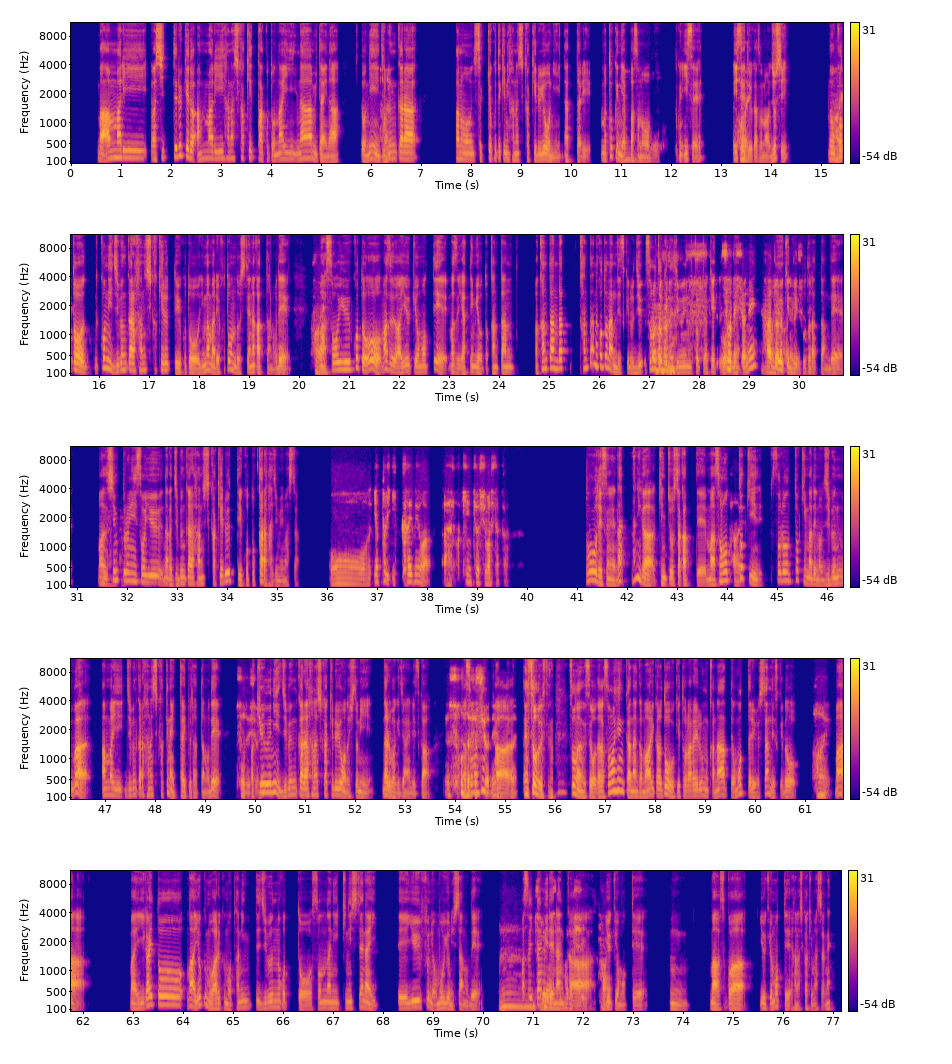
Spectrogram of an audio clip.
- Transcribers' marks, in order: giggle; laughing while speaking: "うん、そうですよね"
- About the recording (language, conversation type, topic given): Japanese, podcast, 誰かの一言で人生の進む道が変わったことはありますか？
